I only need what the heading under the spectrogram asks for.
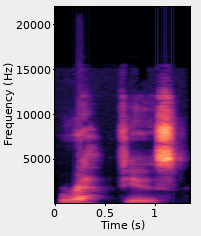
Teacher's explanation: refuse stress on the first syllable and the vowel is short e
